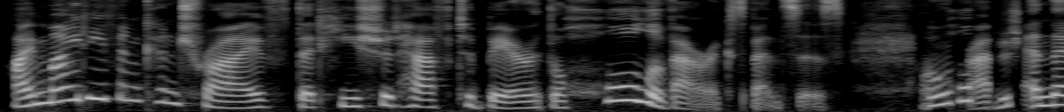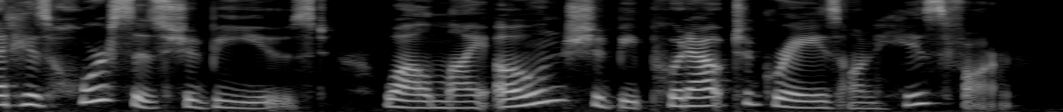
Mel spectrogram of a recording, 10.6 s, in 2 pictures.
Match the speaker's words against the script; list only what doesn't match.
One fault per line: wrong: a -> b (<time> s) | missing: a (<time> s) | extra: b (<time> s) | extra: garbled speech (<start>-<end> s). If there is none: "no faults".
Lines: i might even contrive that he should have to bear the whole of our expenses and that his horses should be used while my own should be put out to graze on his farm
extra: garbled speech (4.6-5.1 s)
